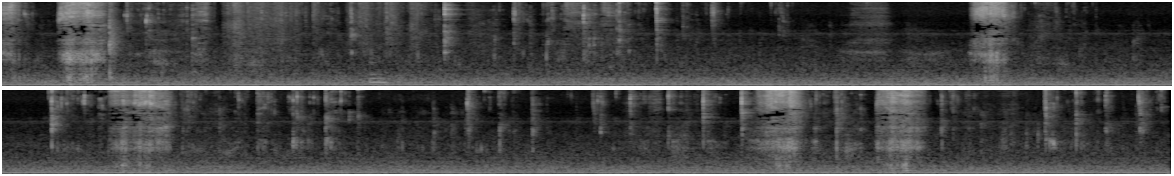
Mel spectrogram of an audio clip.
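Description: Close-up chewing of glass noodles and beef, with soft wet mouth clicks throughout. About five short, louder slurps of noodles are spread through it.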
